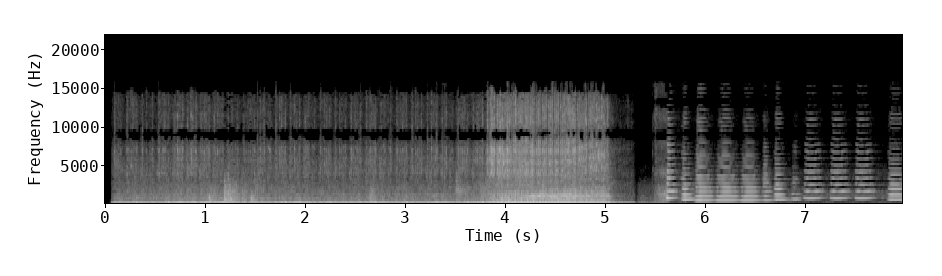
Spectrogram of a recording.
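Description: Classic car's engine running with a loud rumble, revved about four seconds in, then stopping. A musical horn follows, playing a short tune: a held low note, a rise, then several short higher notes.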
